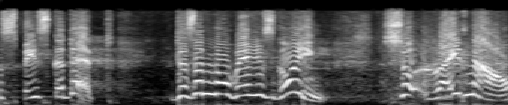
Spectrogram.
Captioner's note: laughter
